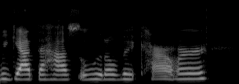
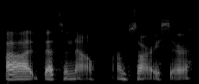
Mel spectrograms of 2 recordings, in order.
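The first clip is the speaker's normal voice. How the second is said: lower, firm mom voice, lightly voiced; a hint of a tired mother saying no; low, flat refusal in mom's voice; mock stern mom; 13 semitones lower, 8 dB quieter than usual.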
